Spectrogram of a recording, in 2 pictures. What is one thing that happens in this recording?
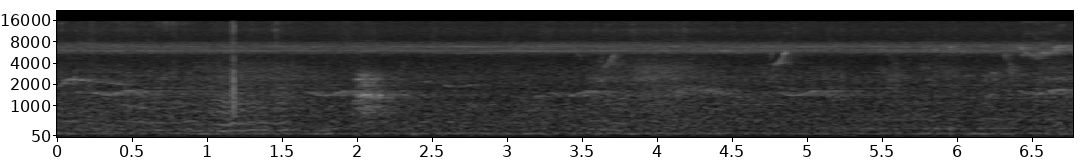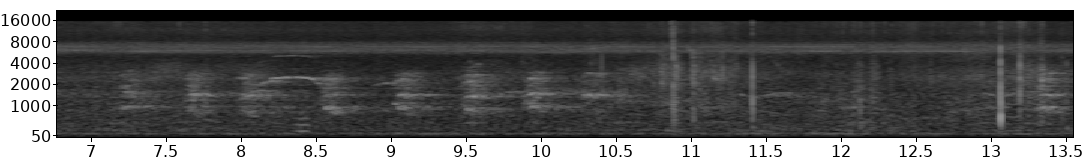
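Honeybees buzz steadily close by.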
